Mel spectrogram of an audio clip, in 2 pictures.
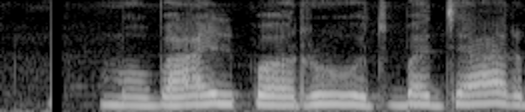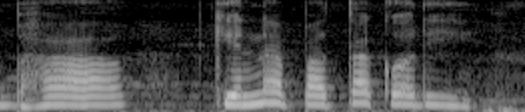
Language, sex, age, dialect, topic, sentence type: Maithili, female, 25-30, Eastern / Thethi, agriculture, question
